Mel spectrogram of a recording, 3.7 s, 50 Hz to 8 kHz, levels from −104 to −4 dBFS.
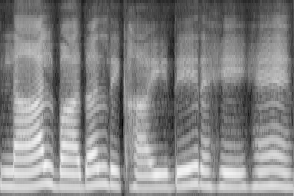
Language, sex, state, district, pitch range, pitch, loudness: Hindi, female, Madhya Pradesh, Katni, 205-225 Hz, 215 Hz, -15 LUFS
